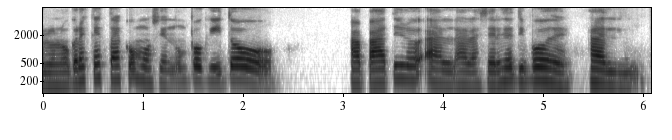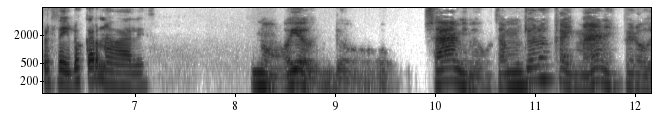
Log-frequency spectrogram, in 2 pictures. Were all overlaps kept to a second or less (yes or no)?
yes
